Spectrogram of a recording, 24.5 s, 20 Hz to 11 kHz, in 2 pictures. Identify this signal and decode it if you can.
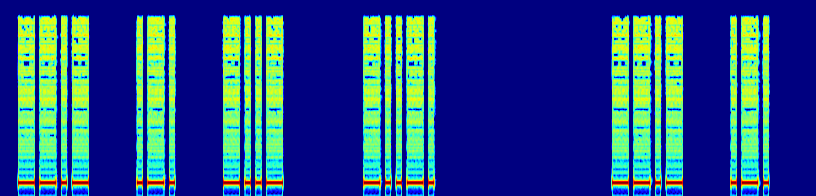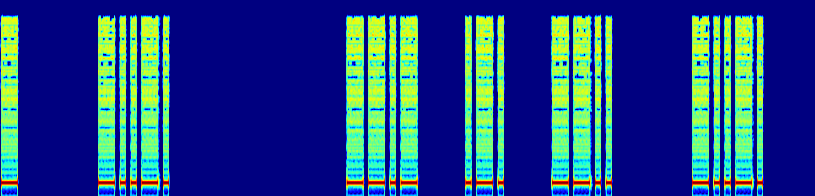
Morse code, heard as a keyed tone, about 15 wpm, spaced as for 7 wpm, 800 Hz. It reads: QRX/ QRT/ QRZ/
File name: Q Calls / Q Calls-mp3s / Q CALLS SPSL1 @13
